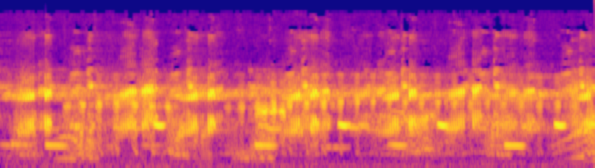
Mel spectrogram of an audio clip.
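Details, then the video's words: Frogs in full chorus give layered croaks. Clear, short piping notes repeat every half second or so above a steady buzzy background of other callers. "FROGS CROAKING"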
